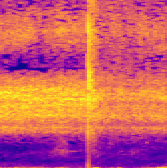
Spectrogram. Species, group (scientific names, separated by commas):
Psaltoda plaga, Cicadidae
